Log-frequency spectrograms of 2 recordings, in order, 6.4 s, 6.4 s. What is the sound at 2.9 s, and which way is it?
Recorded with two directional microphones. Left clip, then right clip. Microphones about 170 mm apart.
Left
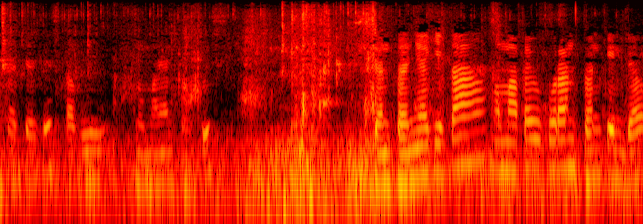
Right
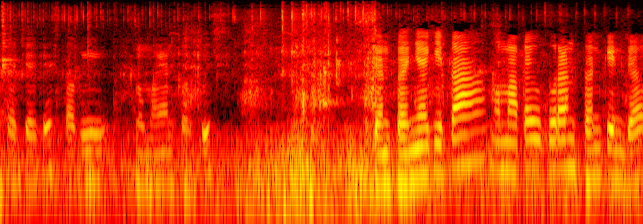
Water, 55° left (ahead or behind).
